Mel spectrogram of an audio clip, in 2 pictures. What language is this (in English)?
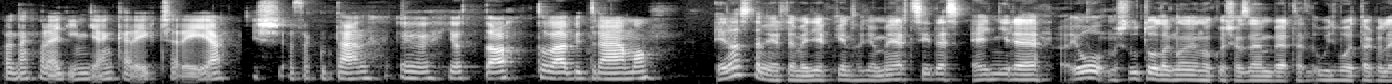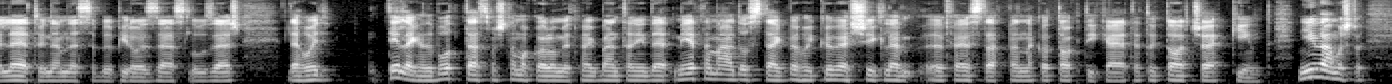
Hungarian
